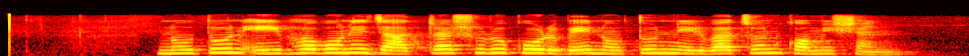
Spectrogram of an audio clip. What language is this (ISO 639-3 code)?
ben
